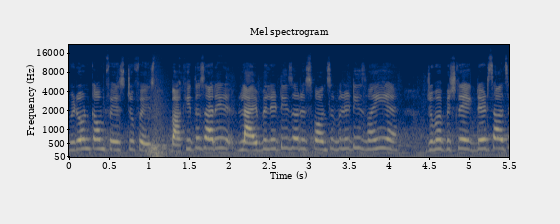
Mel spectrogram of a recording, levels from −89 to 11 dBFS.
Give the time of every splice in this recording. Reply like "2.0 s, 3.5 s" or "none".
1.1 s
